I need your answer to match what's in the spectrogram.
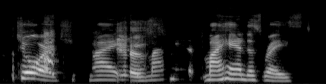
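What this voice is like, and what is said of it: Imitates another person's voice. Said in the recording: “I'll continue with the Patrick impersonation, please.”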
